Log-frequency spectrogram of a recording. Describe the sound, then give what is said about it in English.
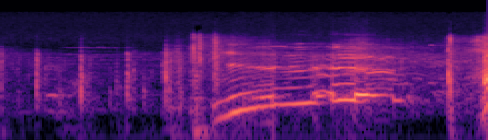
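A few sharp scattered clicks and taps, then a single long, low cow moo that swells and rises slightly in pitch, loud and drawn out for over two seconds. “And you do mean cow.”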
